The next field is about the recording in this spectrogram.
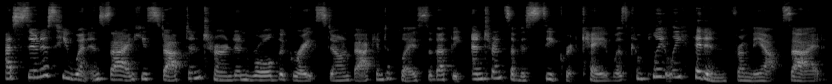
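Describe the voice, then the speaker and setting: A woman reading a children's story aloud expressively, with dramatic pauses, speaking to young listeners. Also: medium pitch, very animated, sharp tone, slightly rough.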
